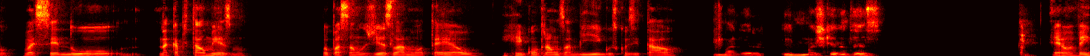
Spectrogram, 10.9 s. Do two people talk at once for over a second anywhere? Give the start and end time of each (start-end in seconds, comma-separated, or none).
none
